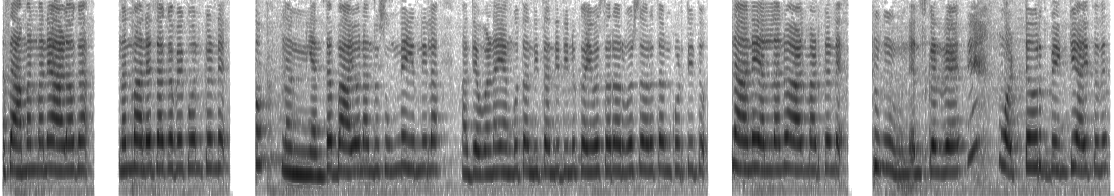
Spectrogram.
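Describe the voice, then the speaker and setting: A woman voicing a self-pitying, sharp-tongued village wife in a cartoon, lamenting and scolding. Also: very high-pitched, little pitch movement, quick pace. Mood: regretful. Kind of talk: Kannada cartoon voice acting.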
